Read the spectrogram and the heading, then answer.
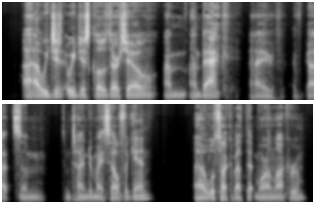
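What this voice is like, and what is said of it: Wrecked, lower-than-usual deep voice. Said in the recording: “my voice is a little wrecked. It's a little bit lower than usual. It's a little Barry White.”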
